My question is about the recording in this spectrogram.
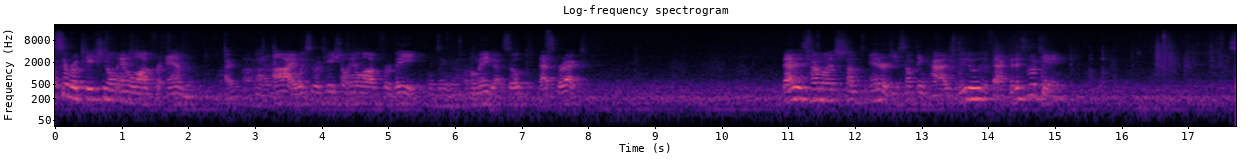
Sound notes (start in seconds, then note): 2.3 background comments; 5.4 background comments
